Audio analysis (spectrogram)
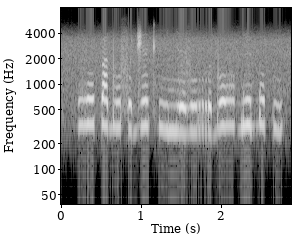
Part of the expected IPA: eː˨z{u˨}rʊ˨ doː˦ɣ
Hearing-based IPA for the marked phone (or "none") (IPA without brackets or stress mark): u˨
